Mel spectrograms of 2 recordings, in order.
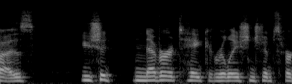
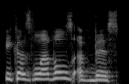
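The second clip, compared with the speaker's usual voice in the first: tearful laugh; 5 semitones higher than usual. Real, not acted. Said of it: "I'm trying not to cry".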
